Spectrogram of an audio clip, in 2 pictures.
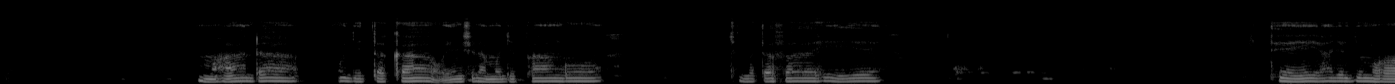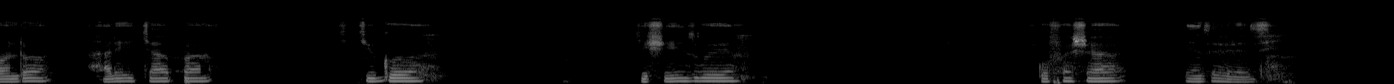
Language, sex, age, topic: Kinyarwanda, male, 36-49, health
